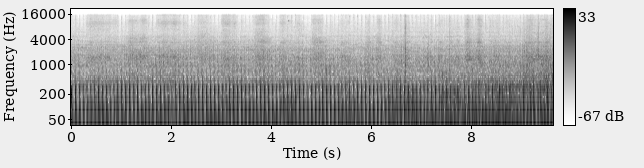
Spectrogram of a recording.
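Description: Voge 300 Rally's single-cylinder four-stroke engine running at steady, low revs, its firing pulses coming fast and even. There is one sharp click about two-thirds of the way through.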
